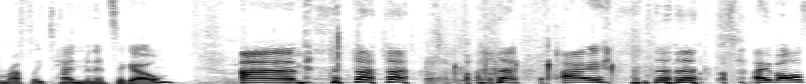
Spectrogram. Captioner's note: laughter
